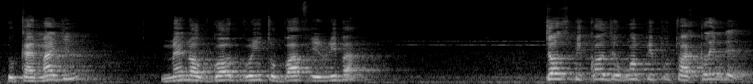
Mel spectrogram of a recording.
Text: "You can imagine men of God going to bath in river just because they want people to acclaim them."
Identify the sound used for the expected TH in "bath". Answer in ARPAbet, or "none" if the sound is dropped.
F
